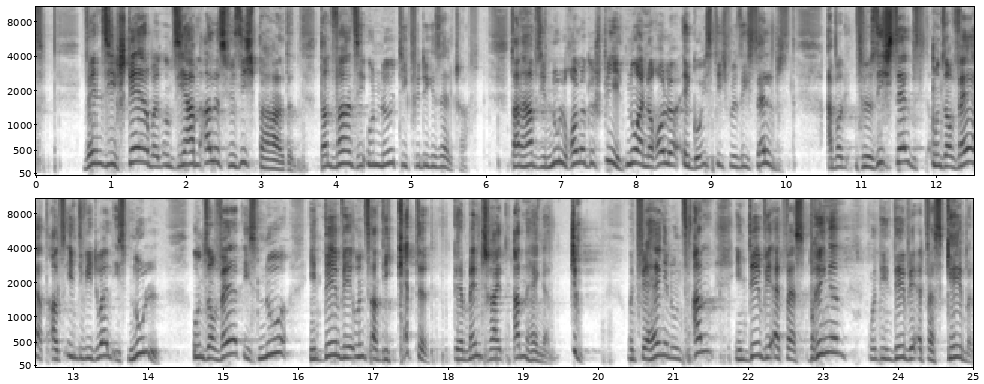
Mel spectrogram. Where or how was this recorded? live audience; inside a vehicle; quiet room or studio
live audience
